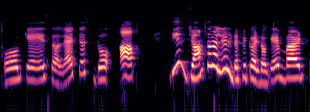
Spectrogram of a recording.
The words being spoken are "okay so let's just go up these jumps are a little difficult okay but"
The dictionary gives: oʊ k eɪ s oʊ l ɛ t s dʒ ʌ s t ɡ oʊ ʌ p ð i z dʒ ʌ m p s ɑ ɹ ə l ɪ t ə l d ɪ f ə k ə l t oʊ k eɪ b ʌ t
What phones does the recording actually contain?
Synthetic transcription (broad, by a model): oʊ k eɪ s oʊ l ɛ t s dʒ ʌ s t ɡ oʊ ʌ p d i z dʒ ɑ m s ɑ ɹ ə l ɪ t ə l d ɪ f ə k ə l t oʊ k eɪ b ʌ t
